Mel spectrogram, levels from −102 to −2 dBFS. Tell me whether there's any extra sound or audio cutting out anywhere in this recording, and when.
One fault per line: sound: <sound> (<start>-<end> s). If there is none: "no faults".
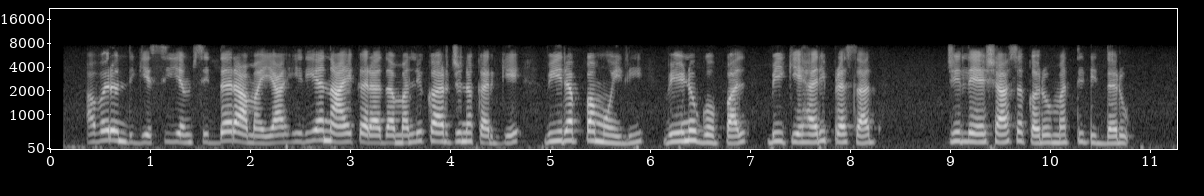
no faults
